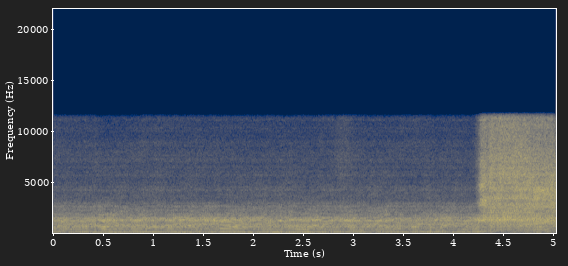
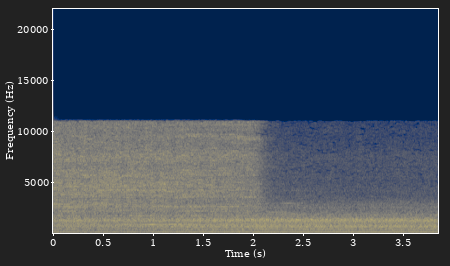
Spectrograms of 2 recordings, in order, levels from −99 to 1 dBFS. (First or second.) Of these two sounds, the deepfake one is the first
